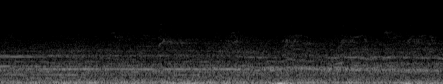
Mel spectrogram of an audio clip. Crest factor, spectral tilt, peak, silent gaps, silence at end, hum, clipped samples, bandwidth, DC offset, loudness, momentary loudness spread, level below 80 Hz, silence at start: 16 dB; -7 dB/octave; -20 dBFS; none; 0 s; none; under 0.1%; 10.5 kHz; under 0.1%; -39 LUFS; 2 LU; -40 dBFS; 0 s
